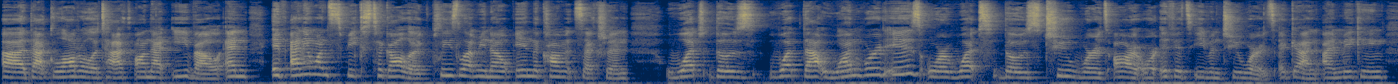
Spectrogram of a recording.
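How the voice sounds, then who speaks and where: A woman's voice: medium pitch, measured pace, fairly bright tone. A woman giving casual, enthusiastic reaction commentary as a vocal coach, breaking down a singer's technique and thinking aloud with fillers. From not Filipino; studied singing.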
